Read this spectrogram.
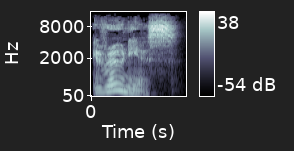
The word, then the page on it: erroneous: British English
